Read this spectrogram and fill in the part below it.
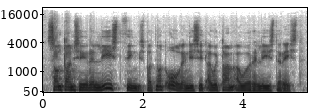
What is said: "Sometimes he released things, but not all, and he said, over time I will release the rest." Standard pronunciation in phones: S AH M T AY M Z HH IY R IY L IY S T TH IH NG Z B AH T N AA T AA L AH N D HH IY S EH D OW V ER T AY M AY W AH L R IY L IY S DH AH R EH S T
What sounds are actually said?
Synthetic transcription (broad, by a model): S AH M T AY M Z HH IY R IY L IY S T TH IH NG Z B AH T N AA T AA L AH N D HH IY S EH D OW ER T AY M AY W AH R IY L IY S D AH R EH S T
